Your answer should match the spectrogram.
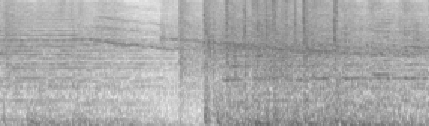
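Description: Slot-game intro music with firework sound effects: a falling whistle, then a sudden bang about a second in, after which the music carries on louder.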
